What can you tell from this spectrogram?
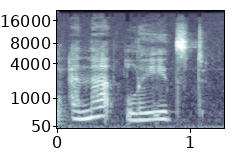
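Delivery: ordinary delivery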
